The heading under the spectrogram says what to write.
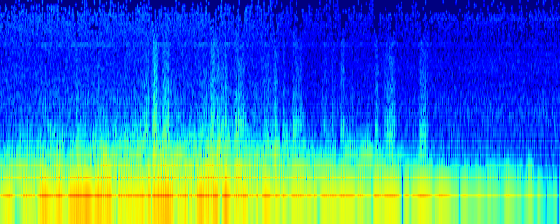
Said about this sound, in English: sand dunes rubbing against each other is really interesting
